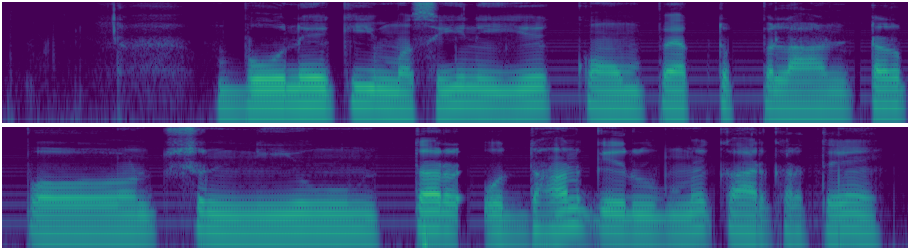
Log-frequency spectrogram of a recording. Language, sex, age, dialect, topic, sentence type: Hindi, male, 25-30, Kanauji Braj Bhasha, agriculture, statement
